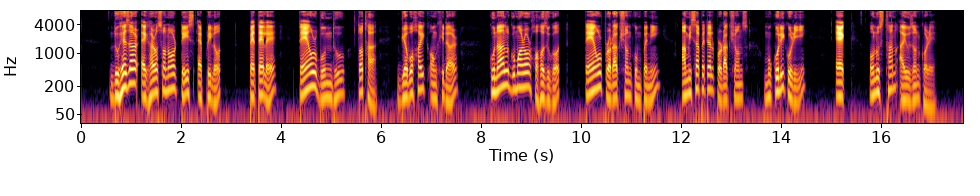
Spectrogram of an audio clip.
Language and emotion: Assamese, neutral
